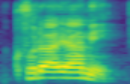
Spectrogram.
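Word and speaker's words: 暗闇: 발음은 구라야미.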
